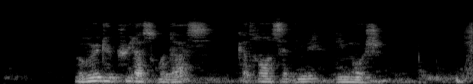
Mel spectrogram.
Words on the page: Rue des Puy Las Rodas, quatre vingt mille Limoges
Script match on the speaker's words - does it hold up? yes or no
no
